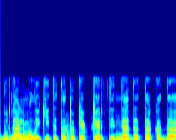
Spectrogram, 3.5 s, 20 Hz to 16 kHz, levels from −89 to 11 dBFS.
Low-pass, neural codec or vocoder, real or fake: 7.2 kHz; none; real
